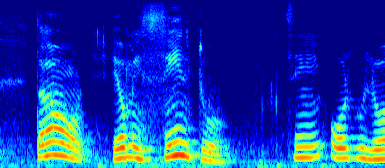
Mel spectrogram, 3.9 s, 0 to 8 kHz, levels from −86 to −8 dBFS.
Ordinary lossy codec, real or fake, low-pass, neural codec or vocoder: none; fake; none; codec, 16 kHz, 2 kbps, X-Codec, WavLM features, trained on Multilingual LibriSpeech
